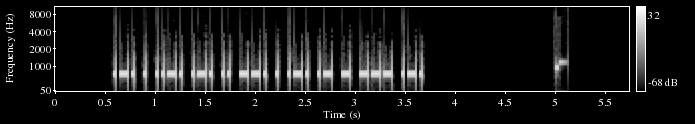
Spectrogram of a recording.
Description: Morse code, heard as a keyed tone, about 40 wpm, 700 Hz. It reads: REFRIGERATOR
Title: Top 1501-1750 Words 40wpm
